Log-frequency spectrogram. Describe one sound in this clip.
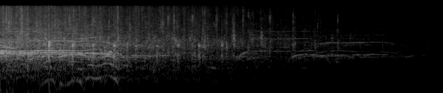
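A crowd cheers and whistles loudly in a large hall, then fades away.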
